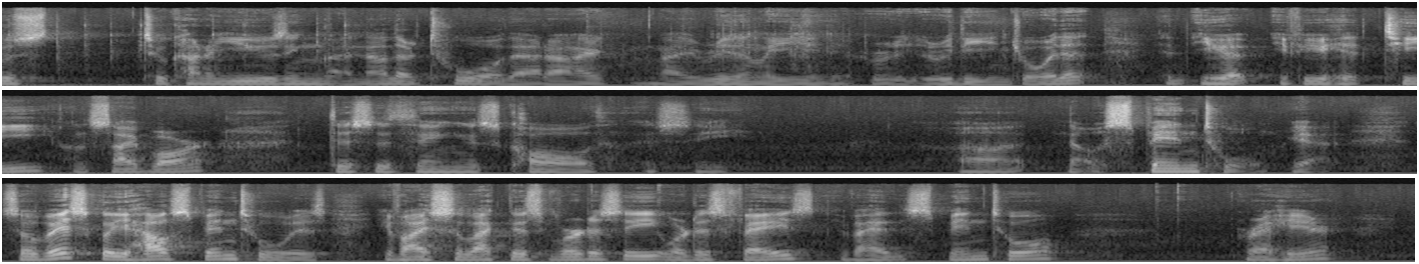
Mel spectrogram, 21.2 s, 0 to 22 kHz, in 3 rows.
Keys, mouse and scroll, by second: 0.3 ctrl+z, 0.6 ctrl+z, 1.1 ctrl+z, 1.6 ctrl+z, 7.1 t, 14.3-15.3 scroll down 2, 15.3-15.9 scroll down 6, 15.9-16.5 scroll up 5, 16.5-17.1 scroll up 5, 17.1 scroll up 1, 17.4 click, 20.0-21.2 drag.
